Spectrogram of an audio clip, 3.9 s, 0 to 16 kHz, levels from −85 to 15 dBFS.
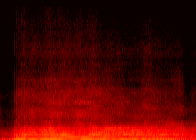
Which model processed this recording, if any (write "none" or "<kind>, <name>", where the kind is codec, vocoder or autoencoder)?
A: codec, SNAC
